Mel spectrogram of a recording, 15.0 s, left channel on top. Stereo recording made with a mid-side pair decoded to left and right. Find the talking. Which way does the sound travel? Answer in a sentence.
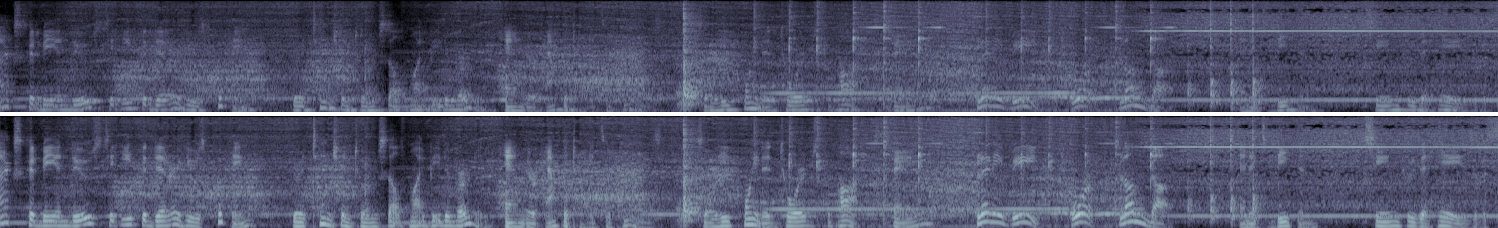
You can hear the talking stay in one place.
